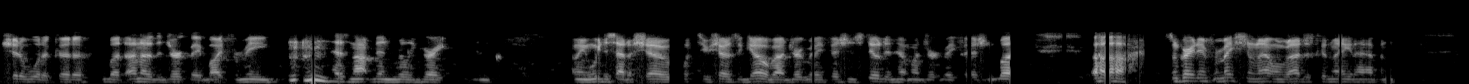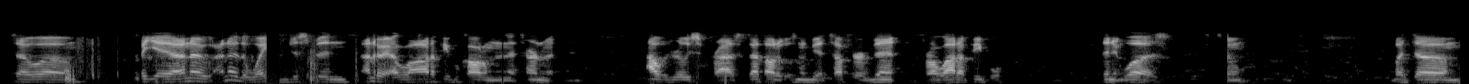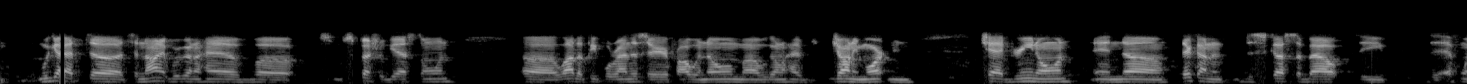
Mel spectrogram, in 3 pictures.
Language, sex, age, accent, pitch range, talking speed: English, male, 20-39, American, 110-125 Hz, 200 wpm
